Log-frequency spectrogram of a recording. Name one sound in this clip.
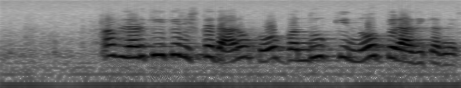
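A middle-aged woman speaks with animation nearby.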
